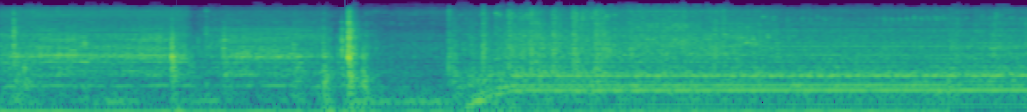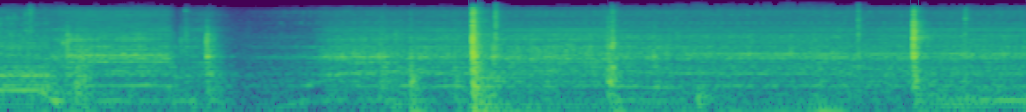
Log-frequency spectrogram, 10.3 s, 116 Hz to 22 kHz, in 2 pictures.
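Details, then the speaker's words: Panasonic/National NV850 VCR after a VBK46 belt kit with new idler: motor whirs up with irregular clicks and clatter, search not working properly; the new idler is not working fully, not back tension, possibly grease on the tape. "something's making a bit of noise it's not cuz of the back tension you hear that that new idle is not working 100%"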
